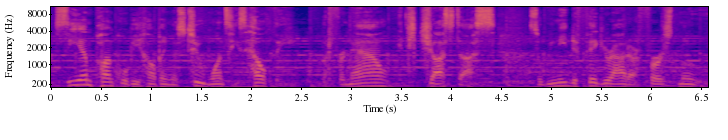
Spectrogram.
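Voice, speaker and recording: Determined male wrestler for a game story scene, played by an actor: emphatic, widely varied pitch, music bed. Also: expressive, moderate pace, close to an everyday voice. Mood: resolute. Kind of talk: video game cutscene acting.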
